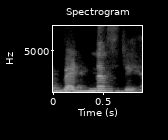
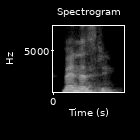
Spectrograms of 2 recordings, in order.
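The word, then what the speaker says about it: Wednesday: ये क्या लिखा है आप नॉर्मली इसको क्या बोलते हैं वेडनेसडे ऐसा बोलते हैं ना बट एक्चुअली इसको वेडनेसडे बोलते हैं वेनसडे तो इसमें डी जो है ये साइलेंट है देखिए यहां प डी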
